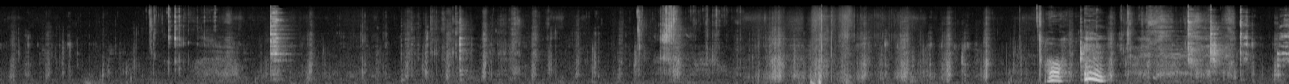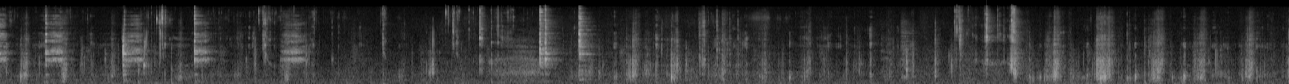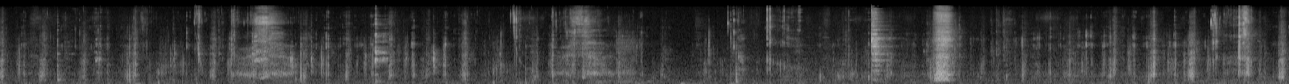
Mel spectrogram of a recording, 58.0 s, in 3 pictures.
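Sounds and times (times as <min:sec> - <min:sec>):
person crunching and chewing snacks: 0:00.1 - 0:03.7, 0:04.5 - 0:18.9, 0:25.1 - 0:27.2, 0:28.5 - 0:48.4, 0:49.2 - 0:58.0.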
